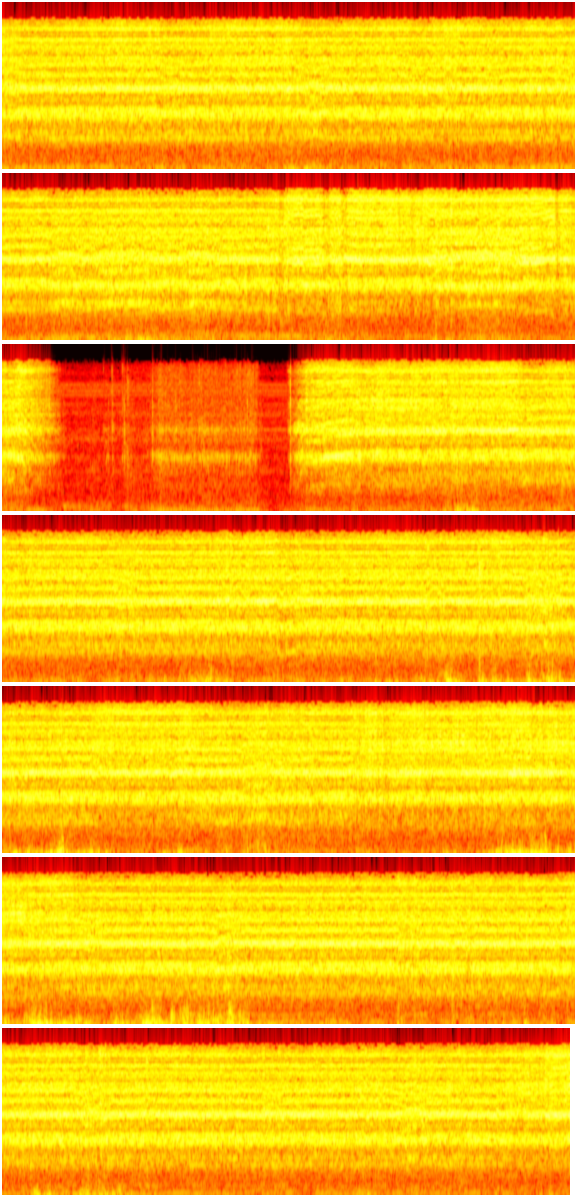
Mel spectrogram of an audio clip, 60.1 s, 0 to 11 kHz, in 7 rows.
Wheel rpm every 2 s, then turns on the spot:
160, 160, 160, 160, 160, 160, 160, 160, 130, 10, 30, 150, 160, 160, 160, 160, 160, 160, 160, 160, 160, 160, 160, 160, 160, 160, 160, 160, 160, 160.
18-20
